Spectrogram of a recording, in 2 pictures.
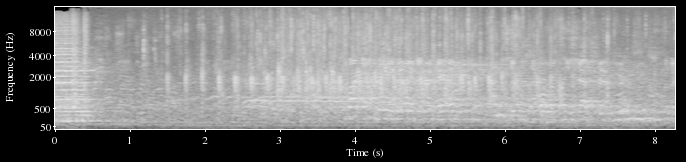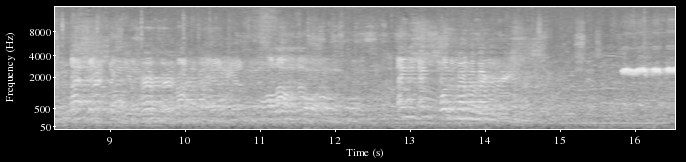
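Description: A marching band plays brass music outdoors.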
